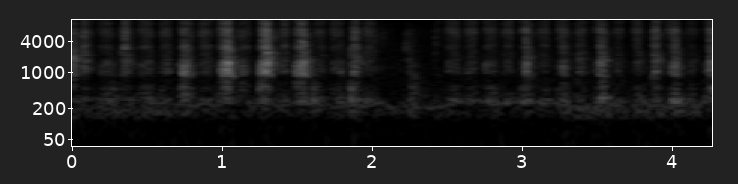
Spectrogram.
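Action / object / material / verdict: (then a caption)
scrape / wax-coated scratch art paper scraped with a wooden stylus / waxed paper / none. A long wooden stylus scratches a flat black wax-coated scratch art sheet around a reindeer. Quick, dry, bright scratching strokes come about four per second, with a brief lull near the middle before the strokes resume.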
